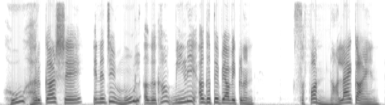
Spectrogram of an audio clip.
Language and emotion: Sindhi, disgusted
